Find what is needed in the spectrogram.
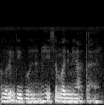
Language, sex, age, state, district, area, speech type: Hindi, female, 60+, Uttar Pradesh, Mau, rural, spontaneous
